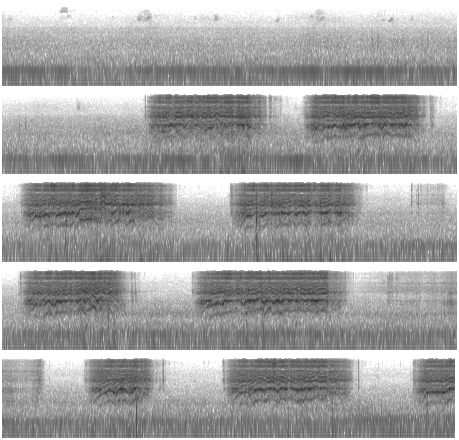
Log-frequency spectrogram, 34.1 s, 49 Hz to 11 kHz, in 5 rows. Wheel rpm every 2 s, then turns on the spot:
0, 0, 0, 0, 70, 80, 70, 110, 70, 40, 80, 60, 90, 20, 40, 90, 70.
24-26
